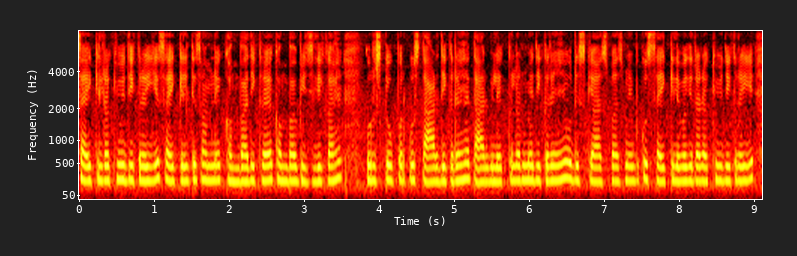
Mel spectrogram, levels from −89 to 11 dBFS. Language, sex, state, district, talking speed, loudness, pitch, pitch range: Hindi, female, West Bengal, North 24 Parganas, 285 wpm, -14 LUFS, 230 Hz, 220-235 Hz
